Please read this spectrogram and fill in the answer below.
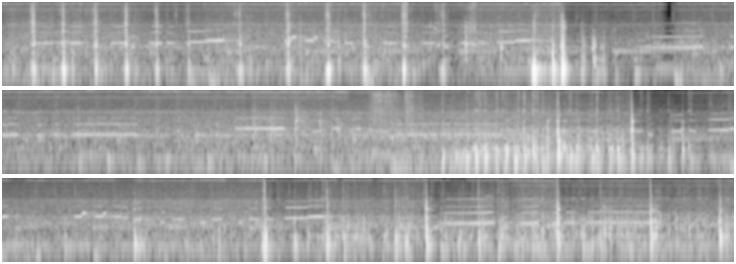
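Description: A kitchen knife chopping fresh green herbs on a wooden cutting board in quick, sharp taps, then a rougher stretch of peppercorns being crushed in a stone mortar about two-thirds of the way through. Soft background music with a simple melody runs under it.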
